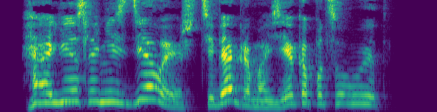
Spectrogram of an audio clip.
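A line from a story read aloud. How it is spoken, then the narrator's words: Shouted joke. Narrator (Russian): крикнул кто-то из парней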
